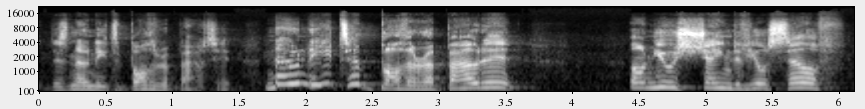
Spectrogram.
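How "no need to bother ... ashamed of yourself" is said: higher, louder indignant shout; outraged disbelief. Acted. Big ghost scolding Len for not being ashamed, loud. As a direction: fling his words back with scorn.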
